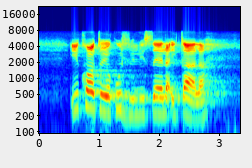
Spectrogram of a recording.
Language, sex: South Ndebele, female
